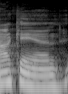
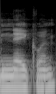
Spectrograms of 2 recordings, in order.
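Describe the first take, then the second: First: The name is said with a French pronunciation. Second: The name is said with an American pronunciation. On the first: This is the family's original pronunciation. "is how it would be said French" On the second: This is the changed pronunciation used after moving. "people can't say it right, so we'll just say Naquin"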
